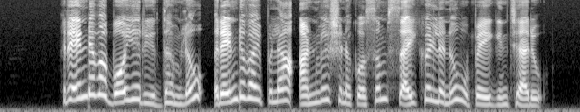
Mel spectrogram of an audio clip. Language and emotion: Telugu, neutral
